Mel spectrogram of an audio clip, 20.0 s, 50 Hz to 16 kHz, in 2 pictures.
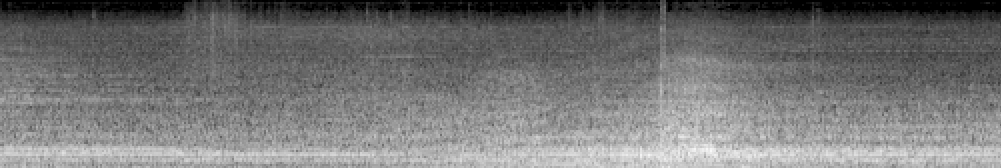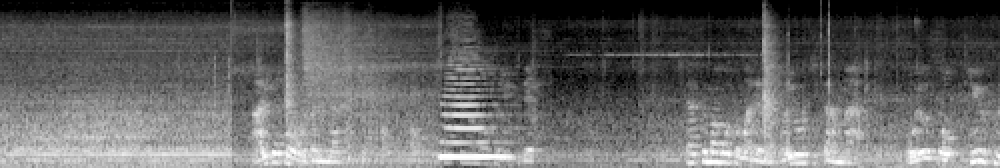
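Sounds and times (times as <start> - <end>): loud rush of noise: 0.0 - 15.7
electric train humming: 0.0 - 20.0.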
